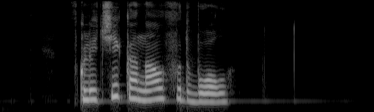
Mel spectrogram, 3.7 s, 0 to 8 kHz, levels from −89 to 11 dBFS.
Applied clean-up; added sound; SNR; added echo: neural mask model DeepFilterNet 3.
